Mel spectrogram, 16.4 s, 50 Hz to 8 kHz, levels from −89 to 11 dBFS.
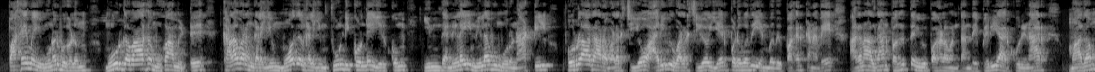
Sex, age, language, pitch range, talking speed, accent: male, 20-39, Tamil, 125-155 Hz, 100 wpm, native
